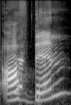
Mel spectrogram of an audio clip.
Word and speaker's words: often: If you're like phonetically saying it, you pronounce that T often. But you'll hear it in the States, people say often. like with a D almost.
